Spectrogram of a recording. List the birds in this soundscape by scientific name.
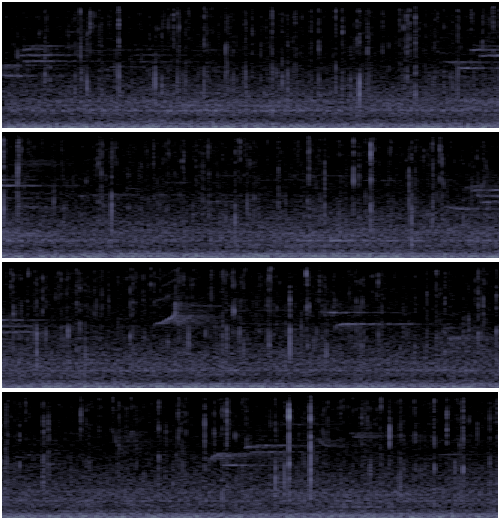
Hylocichla mustelina, Vireo solitarius, Poecile atricapillus, Cyanocitta cristata, Myiarchus crinitus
